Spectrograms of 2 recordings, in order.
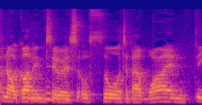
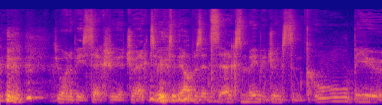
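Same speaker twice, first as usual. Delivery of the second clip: lower, softer seductive ad voice, slowing at the end; sleazy ad voiceover; 4 semitones lower, 5 dB quieter than usual. Pretend. Selling beer to lonely men, sultry mock ad voice. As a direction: purr it like a cheesy aftershave advert.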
